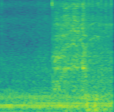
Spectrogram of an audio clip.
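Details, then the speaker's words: Yamaha Vega ZR with a new battery and a good starter motor, weak pulser diagnosed as the cause of not starting on the electric starter: starter catches and the engine fires at once into a steady even idle; normal start. "Oke Mantap ya teman-teman langsung berhasil pada jika menggunakan engkol maupun double starternya"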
